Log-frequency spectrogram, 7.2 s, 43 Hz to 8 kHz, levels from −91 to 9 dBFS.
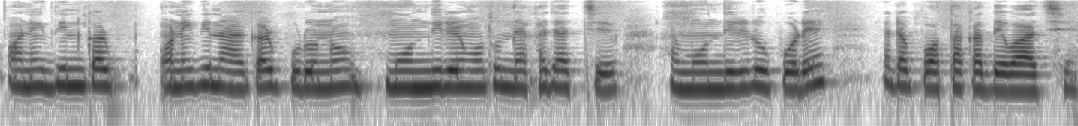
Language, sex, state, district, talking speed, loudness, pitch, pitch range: Bengali, female, West Bengal, Kolkata, 135 wpm, -18 LUFS, 215 Hz, 205-225 Hz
